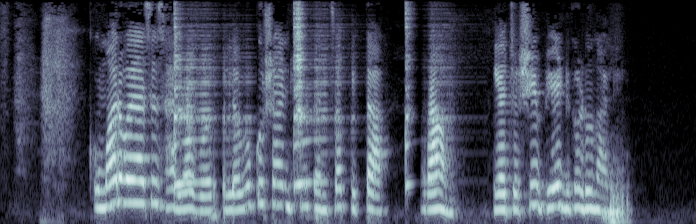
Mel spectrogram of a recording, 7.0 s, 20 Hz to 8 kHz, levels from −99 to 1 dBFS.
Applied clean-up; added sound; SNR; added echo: neural mask model RNNoise.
